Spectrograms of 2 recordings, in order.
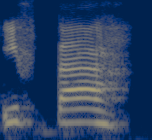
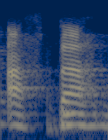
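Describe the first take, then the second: First: The first vowel is an i sound. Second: The first vowel is an a sound. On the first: The speaker calls it right. "Alifnya itu dibaca kasroh" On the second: The speaker calls it wrong. "Bukan aftah"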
